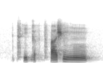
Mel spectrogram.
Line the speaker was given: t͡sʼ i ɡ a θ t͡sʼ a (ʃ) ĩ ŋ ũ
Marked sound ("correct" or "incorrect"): correct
